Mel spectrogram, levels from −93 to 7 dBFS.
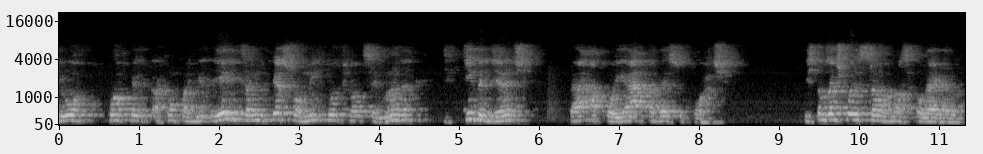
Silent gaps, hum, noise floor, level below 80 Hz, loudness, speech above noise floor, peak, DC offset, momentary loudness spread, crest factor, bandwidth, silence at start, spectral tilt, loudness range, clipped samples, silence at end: none; none; -69 dBFS; -72 dBFS; -28 LUFS; 42 dB; -12 dBFS; under 0.1%; 10 LU; 16 dB; 7.4 kHz; 0 s; -6.5 dB/octave; 3 LU; under 0.1%; 0 s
